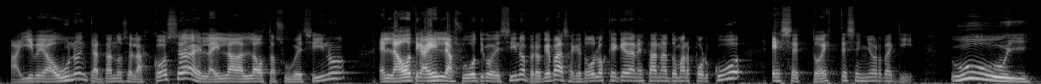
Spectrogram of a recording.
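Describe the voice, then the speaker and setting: A young man, commentating his own Minecraft match in a rambling, excitable way and breaking into frantic shouts. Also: fairly high pitch. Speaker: gaming YouTuber.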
